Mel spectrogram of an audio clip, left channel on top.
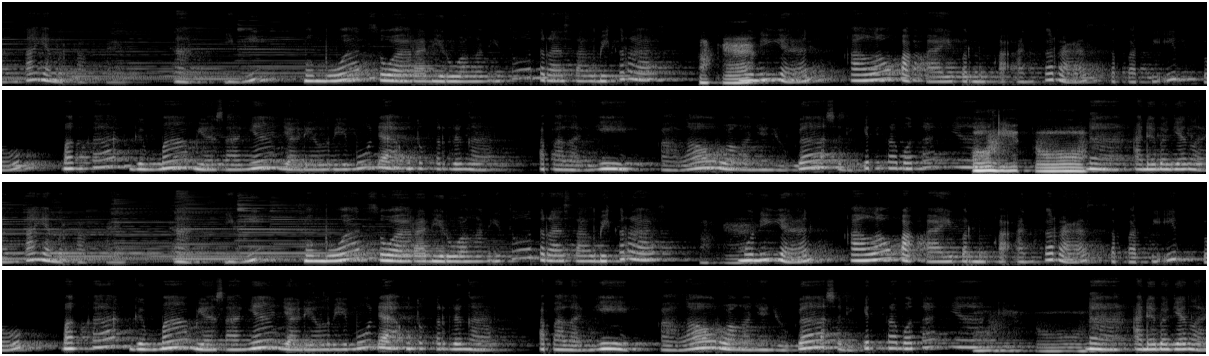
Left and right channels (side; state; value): both; normal; correlation 0.74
